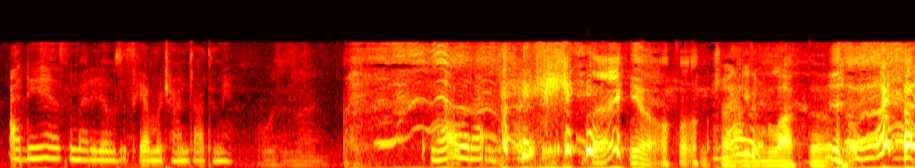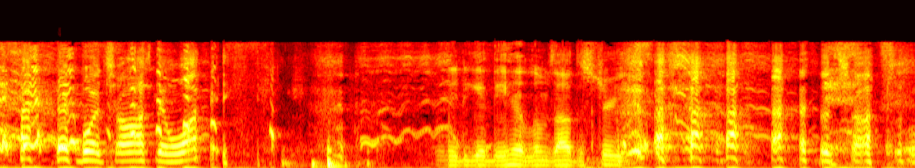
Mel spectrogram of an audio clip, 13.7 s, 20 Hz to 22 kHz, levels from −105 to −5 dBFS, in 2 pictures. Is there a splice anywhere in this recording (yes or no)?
no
